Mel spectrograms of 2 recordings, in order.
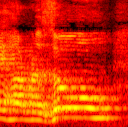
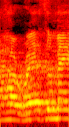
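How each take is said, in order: First: "resume" said as "re-ZOOM", drawn out; playful mispronunciation. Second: Said in the usual way. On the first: Acted. Host joking about cast member's profile, "resume" as drawn-out re-ZOOM. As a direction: stretch "resume" into a long re-ZOOM, dropping the final AY.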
